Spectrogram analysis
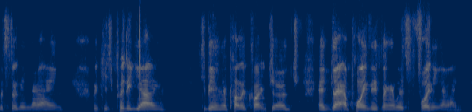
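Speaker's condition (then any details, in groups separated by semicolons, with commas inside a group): Cerebral palsy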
